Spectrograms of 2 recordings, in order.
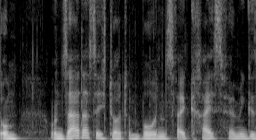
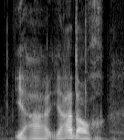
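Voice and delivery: grudging, obstinate, defiant, stubborn tone; 4 dB louder than usual. Dilia answers the Egozette, who asks if she is ready for questioning; defiant. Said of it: "sagte Dilia trotzig".

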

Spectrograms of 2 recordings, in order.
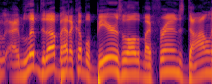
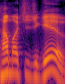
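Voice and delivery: mock-aggressive, demanding delivery; 3 dB quieter than usual. Speaker retelling a man pressing them on how much they gave, mock-aggressive demand. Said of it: "it was like very aggressive".

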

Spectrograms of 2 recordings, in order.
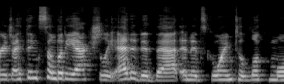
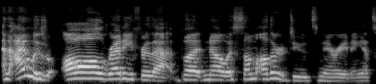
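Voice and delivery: usual speaking voice

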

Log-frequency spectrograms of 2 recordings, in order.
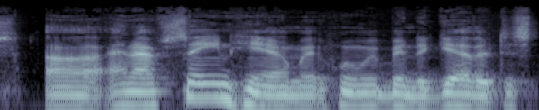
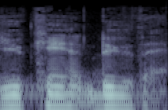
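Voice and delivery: calm, soft near-whisper. Retelling a calm reply to an angry outburst: imitating a calm near-whisper. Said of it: "almost whispers".

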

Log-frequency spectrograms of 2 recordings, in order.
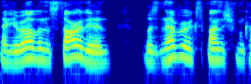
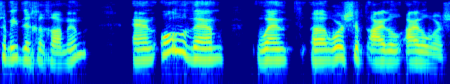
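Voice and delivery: normal talking voice

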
